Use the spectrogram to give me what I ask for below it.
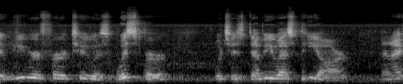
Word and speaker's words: WSPR: we refer to as whisper which is wspr and I forget the what the actual acronym stands for so I'll have to take a Buy on that but it's pronounced whisper and what whisper does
